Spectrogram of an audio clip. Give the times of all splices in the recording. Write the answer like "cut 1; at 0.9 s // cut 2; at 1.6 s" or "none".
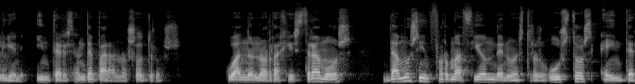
cut 1; at 2.1 s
